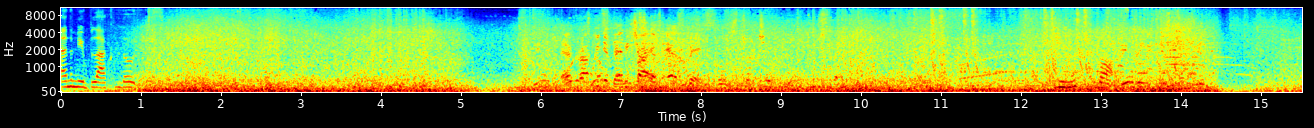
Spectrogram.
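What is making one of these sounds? Explosions boom and rumble heavily.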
